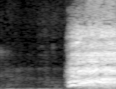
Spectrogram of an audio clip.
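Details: Loud, powerful sneezes from a woman, with build-ups and expressive faces; her eyes are watering and she reaches for tissues between them. Finding: sneeze.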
